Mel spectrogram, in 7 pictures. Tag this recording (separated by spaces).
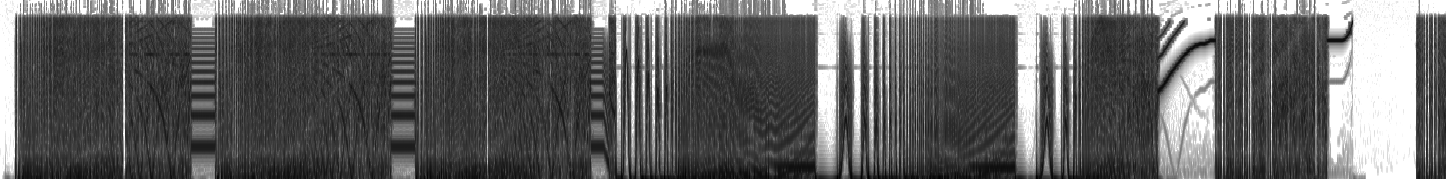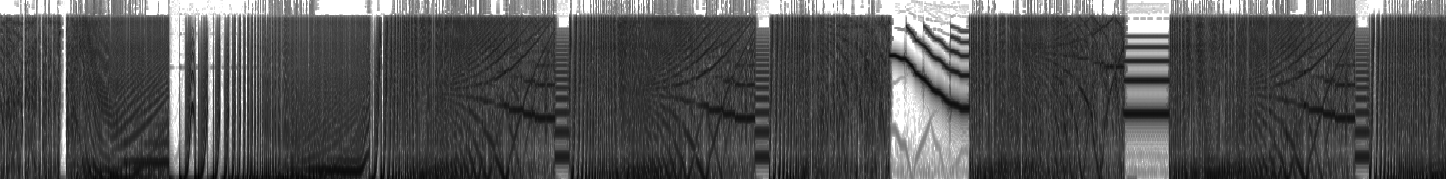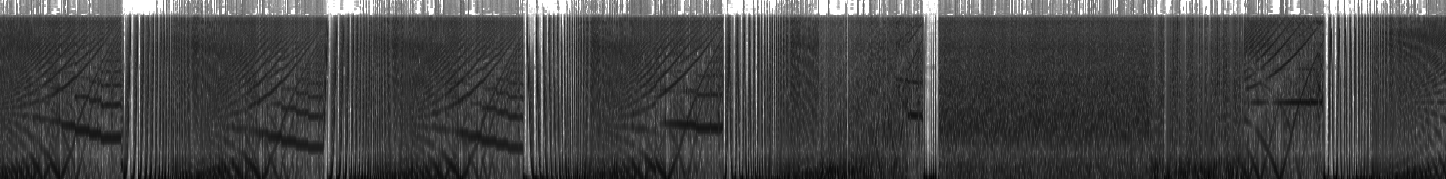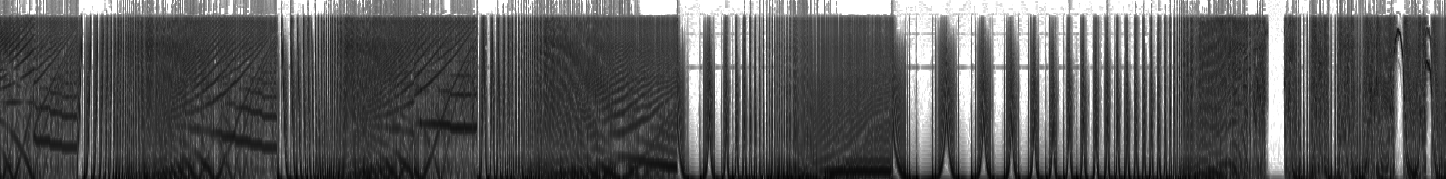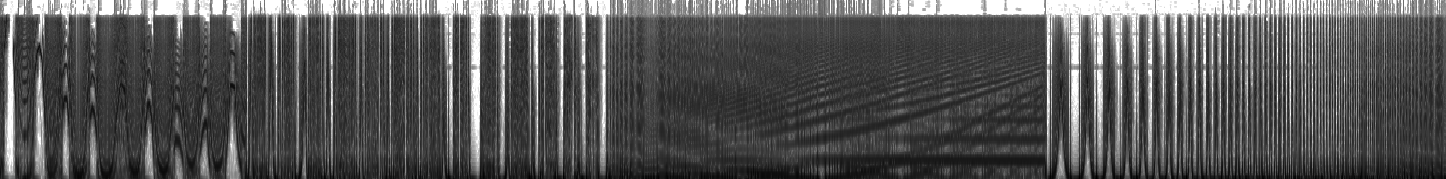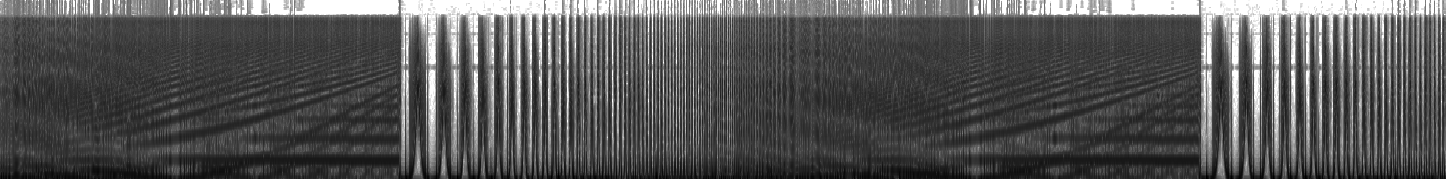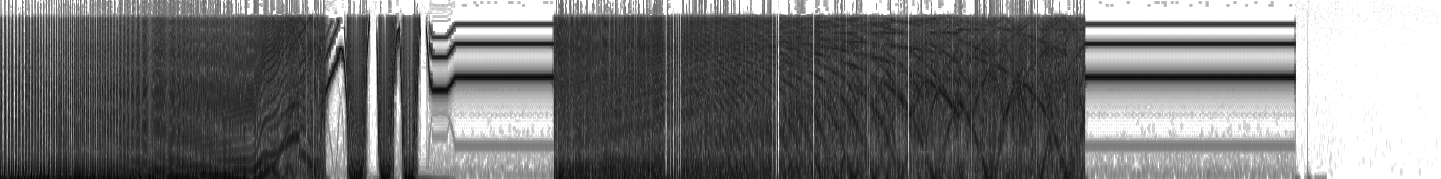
weird interesting bent fun synthesizer spacy circut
